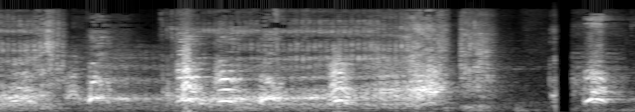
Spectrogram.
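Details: Loud, angry dog barks, some with a ringing, yelping tone, come in quick succession, then a brief silence and one last bark at the end.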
